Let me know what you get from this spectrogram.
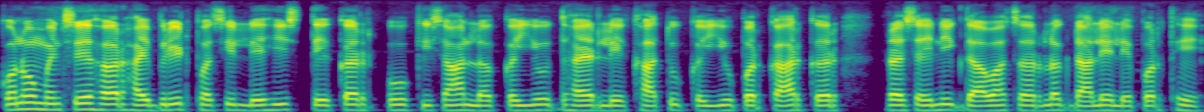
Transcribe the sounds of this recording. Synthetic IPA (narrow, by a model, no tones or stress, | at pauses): koːnomənseɦəɾɦaːɪbɾiɖpʰəsilːeːɦist̪eːkəɾokɪsaːnləkːəjjod̪ʱajɾlekʰaːt̪ukːəjopəɾkaːɾkəɾ | ɾəsəjnikd̪aːʋasəɾləkɖaːlelepəɾt̪ʰeː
